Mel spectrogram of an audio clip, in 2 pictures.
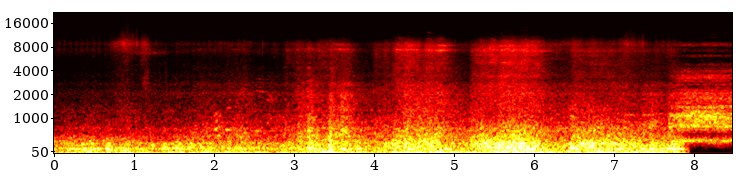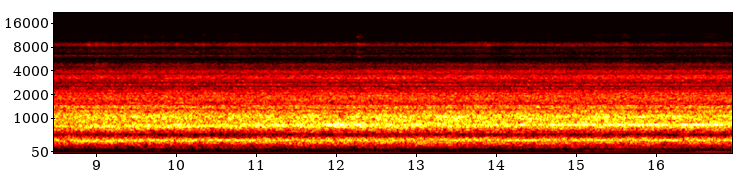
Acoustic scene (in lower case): subway train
